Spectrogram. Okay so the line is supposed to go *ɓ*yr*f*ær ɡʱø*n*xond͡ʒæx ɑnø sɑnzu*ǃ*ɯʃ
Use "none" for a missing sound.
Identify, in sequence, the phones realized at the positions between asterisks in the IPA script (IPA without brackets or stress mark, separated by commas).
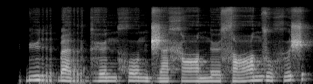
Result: ɓ, ɓ, n, x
